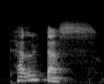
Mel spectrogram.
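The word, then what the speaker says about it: phthalates: Prolonged use of plastic increase the amount of thalatus, pH is silent, so that is thalatus in blood.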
